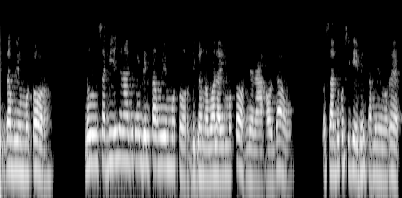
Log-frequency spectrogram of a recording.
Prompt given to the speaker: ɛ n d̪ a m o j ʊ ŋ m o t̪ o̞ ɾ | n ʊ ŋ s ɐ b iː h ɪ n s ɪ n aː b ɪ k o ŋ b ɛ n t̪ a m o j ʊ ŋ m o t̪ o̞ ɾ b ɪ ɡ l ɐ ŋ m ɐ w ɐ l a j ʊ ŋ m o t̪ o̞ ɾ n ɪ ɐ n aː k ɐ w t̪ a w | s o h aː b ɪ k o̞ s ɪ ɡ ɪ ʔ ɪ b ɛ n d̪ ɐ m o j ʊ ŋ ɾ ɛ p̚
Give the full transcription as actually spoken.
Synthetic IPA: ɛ n t̪ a m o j ʊ ŋ m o t̪ o̞ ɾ | n ʊ ŋ s ɐ b iː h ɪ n s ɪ n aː b ɪ k o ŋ b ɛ n t̪ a m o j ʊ ŋ m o t̪ o̞ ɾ b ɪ ɡ l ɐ ŋ n ɐ w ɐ l a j ʊ ŋ m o t̪ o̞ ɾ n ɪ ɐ n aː k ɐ w d̪ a w | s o s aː b ɪ k o̞ s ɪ ɡ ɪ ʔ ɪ b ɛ n t̪ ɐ m o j ʊ ŋ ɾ ɛ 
